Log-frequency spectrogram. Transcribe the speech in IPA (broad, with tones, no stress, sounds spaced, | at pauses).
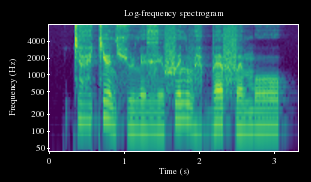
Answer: c ɛ̤˦ c ɪ˦˨ l ç y˨ l ɪ˨ ɣ ɪ˨ f ɪ˦ l β ɛ̤˨ b ɛ˦ f ɛ˧ m o˦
